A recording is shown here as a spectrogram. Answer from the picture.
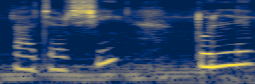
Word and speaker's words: राजर्षि तुल्य: तो ये राजर्षि तुल्य है, राजर्षि तुल्य, ना कि राजर्षि फिर तुल्य, अलग अलग नहीं है, एक ही में है, ठीक है।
